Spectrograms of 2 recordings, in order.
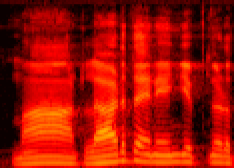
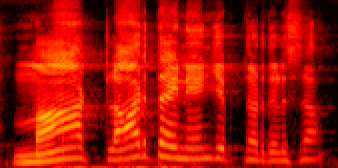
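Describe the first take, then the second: First: Said in the usual way. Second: Raised, insistent stress from "మాట్లాడితే"; emphatic repeat. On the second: Real, not acted. Preacher asking congregation what He says, "మాట్లాడితే" emphatic and raised. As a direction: push "మాట్లాడితే ఆయన" up high, insistently.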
